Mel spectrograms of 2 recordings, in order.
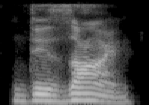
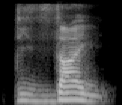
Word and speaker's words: design: is a sign champagne design gnome so you're not saying it like s sh design and gome no not like that so we have to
